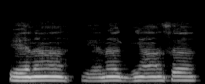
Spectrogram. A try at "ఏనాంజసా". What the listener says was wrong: ఏనాంజస మాతాజీ, జ్ఞా లేదు అక్కడ, ఏనాంజస.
